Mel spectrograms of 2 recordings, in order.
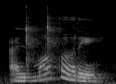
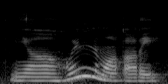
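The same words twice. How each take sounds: First: المطري with a sounded "al" at the start; read on its own. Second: مياه المطر slowly joined as "miyaahu-l-matari"; linked reading. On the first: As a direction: begin المطري on a clear hamza, "al-matari". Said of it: "إذا نقراها بوحدها نقرأ ال". (لفظ همزة أل) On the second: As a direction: drop the "a" of المطر and glide in from "hu". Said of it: "إذا نقراها وهي مياه تصير". (وصل بدون همزة) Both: Shown as a demonstration.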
